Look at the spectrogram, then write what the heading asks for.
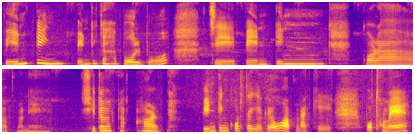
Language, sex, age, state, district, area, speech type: Bengali, female, 30-45, West Bengal, Murshidabad, urban, spontaneous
